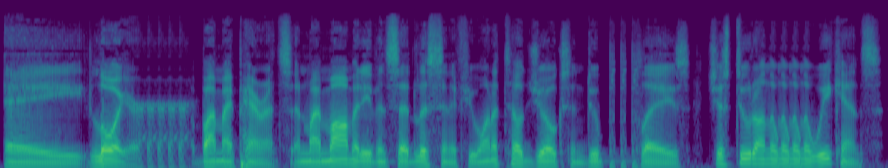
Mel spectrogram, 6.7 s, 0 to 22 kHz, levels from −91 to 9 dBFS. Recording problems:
audio stuttering; at 1 s, at 4.5 s and at 6 s

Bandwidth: 14.5 kHz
